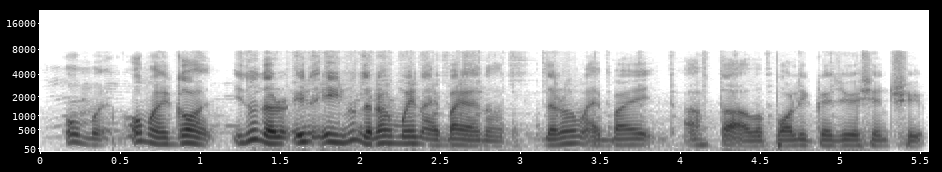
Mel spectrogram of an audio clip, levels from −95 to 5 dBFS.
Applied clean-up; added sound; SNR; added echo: neural separator model SepFormer DNS4.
